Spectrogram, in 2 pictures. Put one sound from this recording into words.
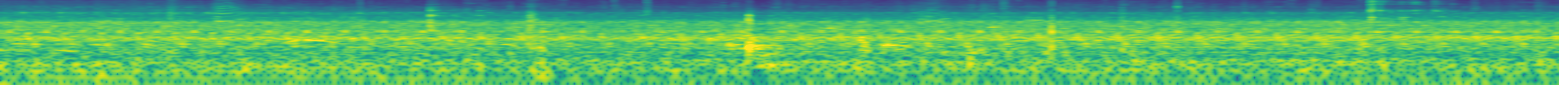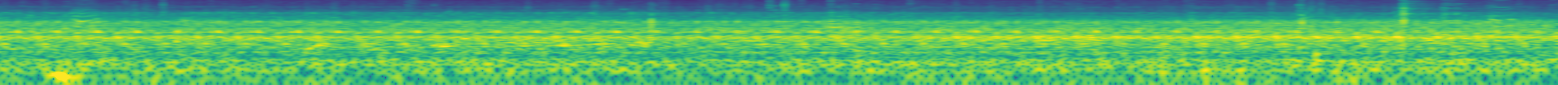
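A house fire roars and crackles steadily.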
